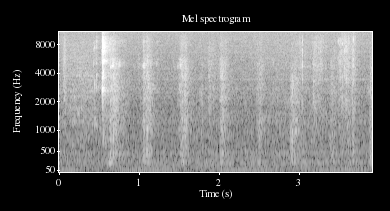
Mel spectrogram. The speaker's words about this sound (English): Crunchy, crunchy like a chip.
